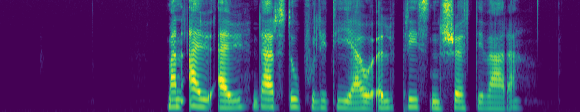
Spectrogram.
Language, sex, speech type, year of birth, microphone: Norwegian, female, read, 1985, Shure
